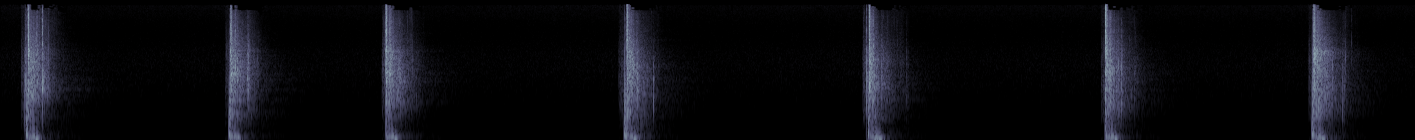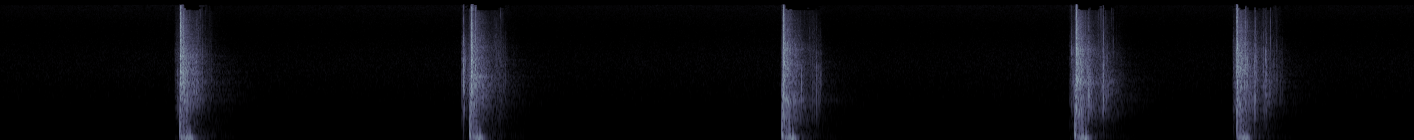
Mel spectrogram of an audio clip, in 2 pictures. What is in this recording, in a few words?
Kung Fu Punches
